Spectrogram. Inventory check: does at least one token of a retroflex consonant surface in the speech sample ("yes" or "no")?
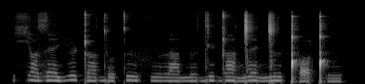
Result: yes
